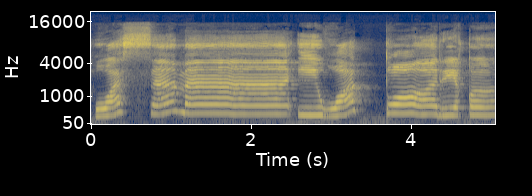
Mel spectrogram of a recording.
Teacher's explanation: والسماء میں میم کے اوپر مد آ رہا ہے، ہم نے میم کو لمبا کرنا ہے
